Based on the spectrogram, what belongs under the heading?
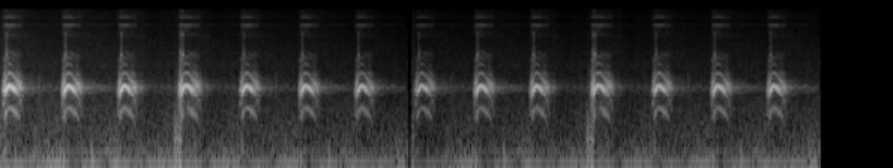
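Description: A bird calling over and over: about fourteen evenly spaced calls a little over half a second apart, over a faint low hum, cutting off suddenly about eight seconds in.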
